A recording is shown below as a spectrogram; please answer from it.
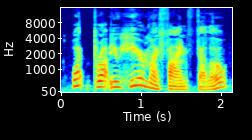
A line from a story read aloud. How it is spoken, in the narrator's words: exclaimed the militia captain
